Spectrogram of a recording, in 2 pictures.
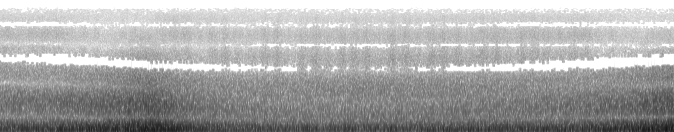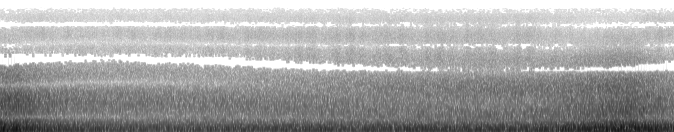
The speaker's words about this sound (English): as you listen to the sound of ocean surf, move your body into a more relaxed position.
